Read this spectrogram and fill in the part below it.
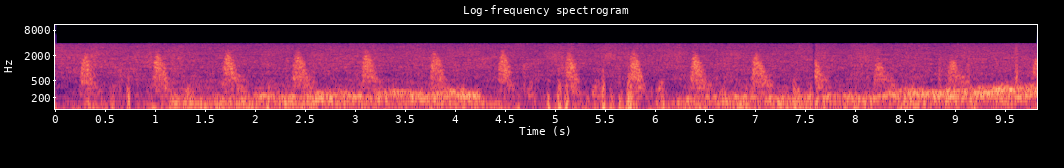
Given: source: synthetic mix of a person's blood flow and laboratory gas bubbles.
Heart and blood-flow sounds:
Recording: Doppler ultrasound of blood flow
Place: subclavian vein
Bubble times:
5.71-5.88 s: bubbles
6.96-7.00 s: bubbles
7.39-7.47 s: bubbles
From the record:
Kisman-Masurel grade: 111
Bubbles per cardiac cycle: 1 to 2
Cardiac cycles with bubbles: 1 to 10%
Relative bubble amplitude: barely perceptible (0.100 to 0.250)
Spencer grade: 1 (occasional bubble signal discernible with the cardiac motion signal, with majority of cardiac periods free of bubbles)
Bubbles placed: anywhere in the cardiac cycle

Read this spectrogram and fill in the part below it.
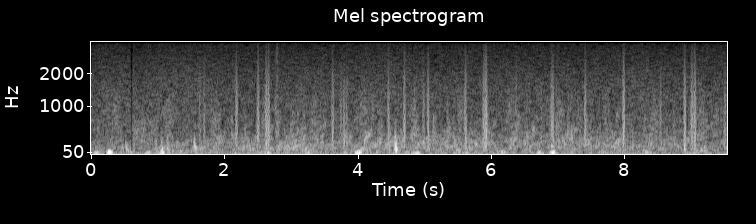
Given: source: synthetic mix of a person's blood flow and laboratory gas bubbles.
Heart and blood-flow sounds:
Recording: Doppler ultrasound of blood flow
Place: subclavian vein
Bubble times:
2.56-2.65 s: bubbles
2.74-2.84 s: bubbles
6.96-7.10 s: bubbles
From the record:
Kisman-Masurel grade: 111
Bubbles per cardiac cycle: 1 to 2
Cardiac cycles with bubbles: 1 to 10%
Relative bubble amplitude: barely perceptible (0.100 to 0.250)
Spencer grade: 1 (occasional bubble signal discernible with the cardiac motion signal, with majority of cardiac periods free of bubbles)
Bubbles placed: anywhere in the cardiac cycle

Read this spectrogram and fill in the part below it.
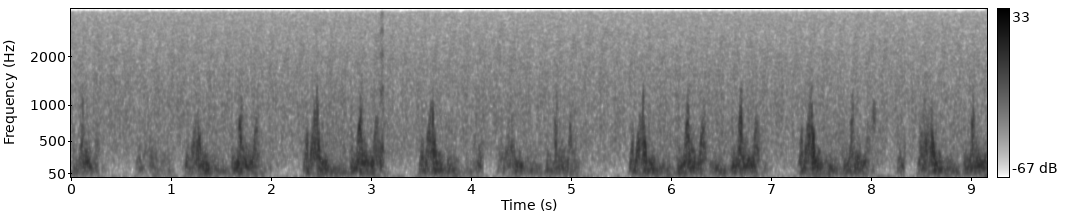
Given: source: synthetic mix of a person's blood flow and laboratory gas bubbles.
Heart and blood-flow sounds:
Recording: Doppler ultrasound of blood flow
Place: precordium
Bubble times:
3.08-3.15 s: bubbles
8.01-8.06 s: bubbles
8.48-8.58 s: bubbles
From the record:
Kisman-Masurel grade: 121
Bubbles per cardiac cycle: 1 to 2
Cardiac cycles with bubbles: 10 to 50%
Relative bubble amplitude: barely perceptible (0.100 to 0.250)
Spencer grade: 2 (many but less than half of the cardiac periods contain bubble signals, singularly or in groups)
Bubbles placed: only in the low amplitude regions of the cardiac cycle

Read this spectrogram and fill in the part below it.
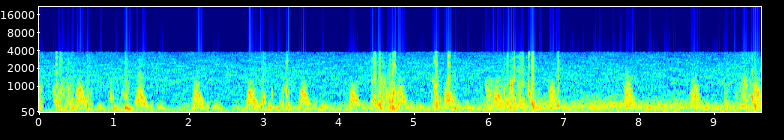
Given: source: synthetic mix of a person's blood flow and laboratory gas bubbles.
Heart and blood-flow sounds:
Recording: Doppler ultrasound of blood flow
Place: subclavian vein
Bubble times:
0.00-0.07 s: bubbles
0.19-0.50 s: bubbles
0.61-0.73 s: bubbles
0.93-1.26 s: bubbles
1.31-1.41 s: bubbles
2.88-3.41 s: bubbles
4.42-4.85 s: bubbles
5.23-5.60 s: bubbles
5.95-6.69 s: bubbles
6.90-6.98 s: bubbles
9.13-9.22 s: bubbles
9.26-9.64 s: bubbles
From the record:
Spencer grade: 3 (all of the cardiac periods contain showers or single bubble signals, but not dominating or overriding the cardiac motion signals)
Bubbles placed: anywhere in the cardiac cycle

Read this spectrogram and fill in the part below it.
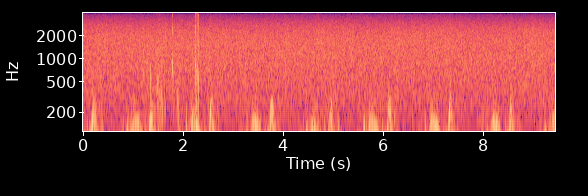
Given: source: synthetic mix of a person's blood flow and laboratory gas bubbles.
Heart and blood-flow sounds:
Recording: Doppler ultrasound of blood flow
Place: precordium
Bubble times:
1.32-1.67 s: bubbles
1.76-1.84 s: bubbles
1.87-1.96 s: bubbles
2.21-2.35 s: bubbles
From the record:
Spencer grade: 2 (many but less than half of the cardiac periods contain bubble signals, singularly or in groups)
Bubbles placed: anywhere in the cardiac cycle

